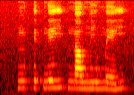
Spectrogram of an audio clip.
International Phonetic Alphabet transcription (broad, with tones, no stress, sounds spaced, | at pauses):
ŋ ʊ˧ k̚ l ɪ˧ k̚ ŋ e˥ j | n̪ aː˨ w n̪ iː˨ w m e˨˥ j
